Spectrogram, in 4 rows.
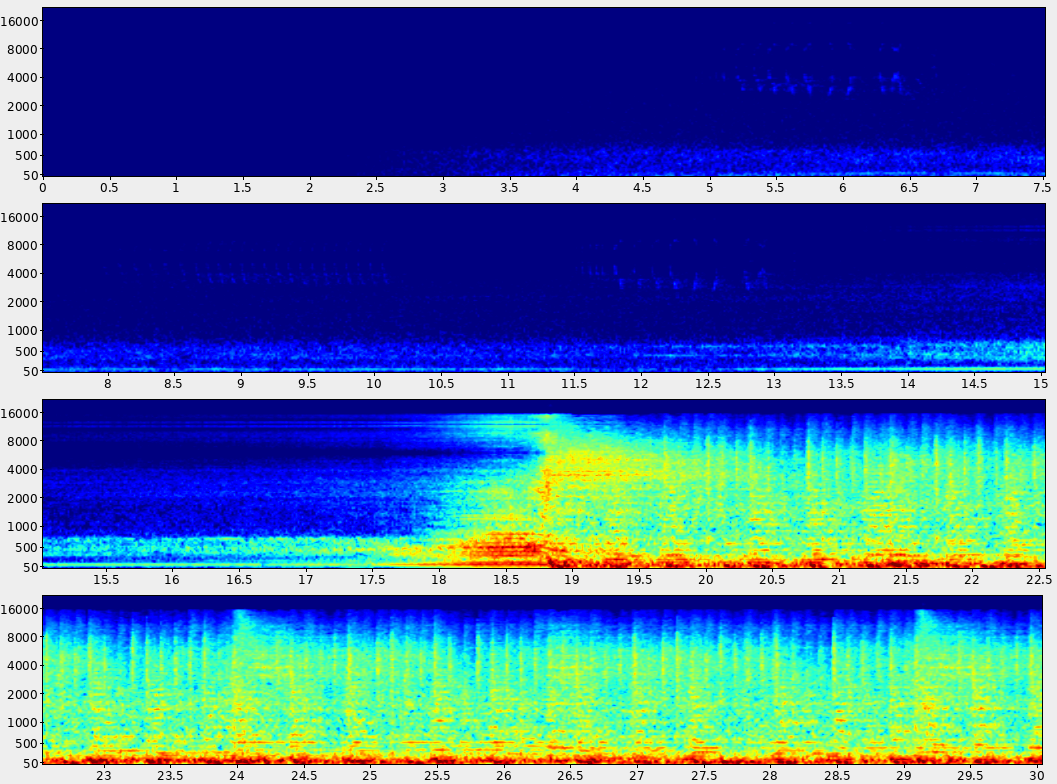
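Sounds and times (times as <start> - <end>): motorcycle engine approaching: 6.1 - 30.0.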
